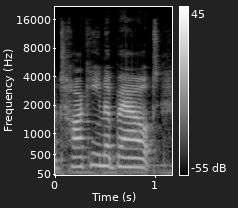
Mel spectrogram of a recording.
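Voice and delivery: ordinary talk, nothing marked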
